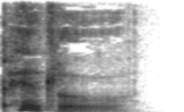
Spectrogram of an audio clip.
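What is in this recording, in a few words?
"piddle", British English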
